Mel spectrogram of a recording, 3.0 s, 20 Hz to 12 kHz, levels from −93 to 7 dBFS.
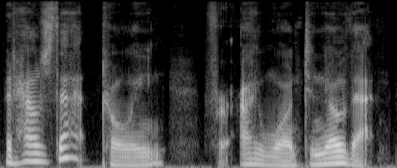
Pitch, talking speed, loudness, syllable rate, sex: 115 Hz, 200 wpm, -19 LUFS, 5.1 syllables/s, male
